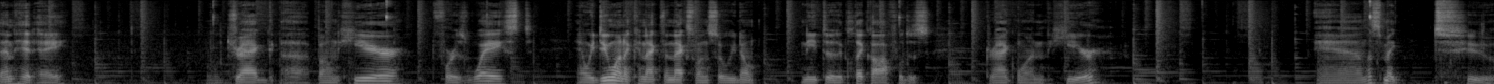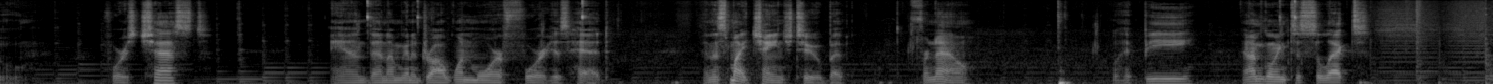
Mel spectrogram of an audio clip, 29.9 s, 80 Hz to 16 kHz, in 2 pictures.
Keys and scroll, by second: 0.0 a, 25.5 b.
